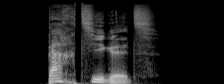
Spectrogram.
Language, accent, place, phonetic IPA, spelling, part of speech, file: German, Germany, Berlin, [ˈdaxˌt͡siːɡl̩s], Dachziegels, noun, De-Dachziegels.ogg
- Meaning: genitive singular of Dachziegel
